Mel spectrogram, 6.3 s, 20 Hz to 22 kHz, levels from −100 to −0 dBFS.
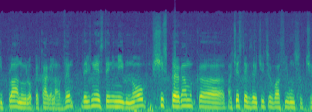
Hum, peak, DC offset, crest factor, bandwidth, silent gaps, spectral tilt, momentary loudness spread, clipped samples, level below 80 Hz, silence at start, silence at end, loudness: none; 0 dBFS; under 0.1%; 16 dB; 13.5 kHz; none; -8.5 dB/octave; 7 LU; under 0.1%; -36 dBFS; 0 s; 0 s; -16 LUFS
